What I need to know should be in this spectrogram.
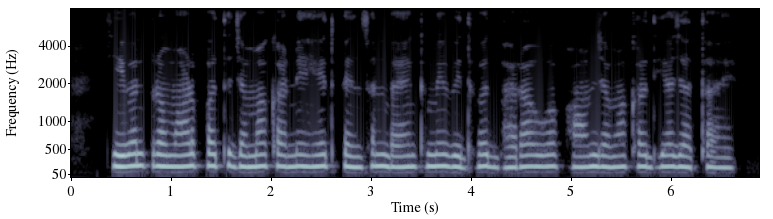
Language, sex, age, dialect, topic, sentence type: Hindi, female, 18-24, Awadhi Bundeli, banking, statement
